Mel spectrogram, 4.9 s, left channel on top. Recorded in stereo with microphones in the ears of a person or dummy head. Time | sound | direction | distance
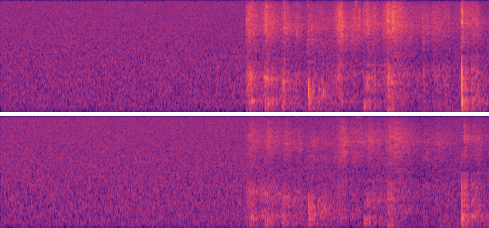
2.5 | running footsteps | 55° left (ahead or behind) | 6 m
